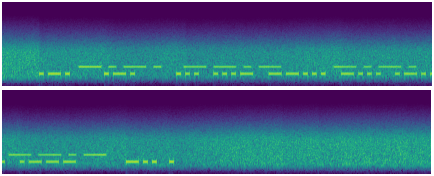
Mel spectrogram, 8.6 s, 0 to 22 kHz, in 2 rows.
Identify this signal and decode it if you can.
Morse code, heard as two keyed tones, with radio static. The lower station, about 27 wpm, 480 Hz: R R SV7BLJ DE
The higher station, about 16 wpm, 870 Hz: CQ CQ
